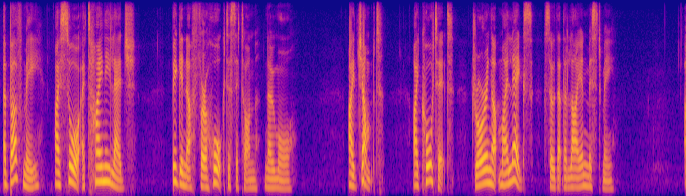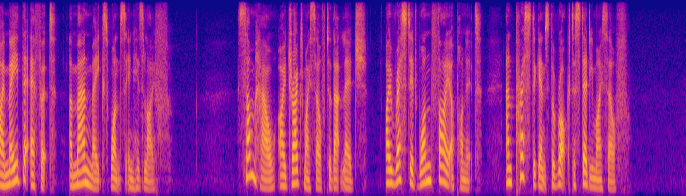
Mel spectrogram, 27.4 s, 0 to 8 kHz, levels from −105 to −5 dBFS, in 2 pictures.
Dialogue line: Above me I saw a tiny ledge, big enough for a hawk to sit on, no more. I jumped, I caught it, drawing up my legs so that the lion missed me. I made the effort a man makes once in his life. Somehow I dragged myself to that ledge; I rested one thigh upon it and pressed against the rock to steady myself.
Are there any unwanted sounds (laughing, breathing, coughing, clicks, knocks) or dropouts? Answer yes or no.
no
